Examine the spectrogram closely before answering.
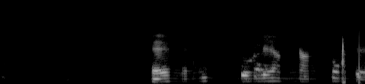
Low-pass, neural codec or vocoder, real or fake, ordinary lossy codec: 5.4 kHz; codec, 16 kHz, 6 kbps, DAC; fake; Opus, 64 kbps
